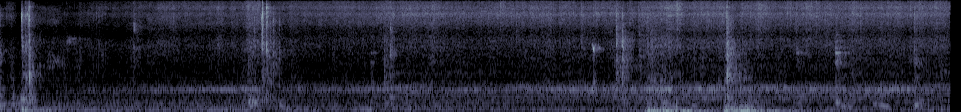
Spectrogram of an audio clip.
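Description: Garlic fried rice sizzling in a pan, with scattered light clicks and knocks of utensils and a steady hum in the background.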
